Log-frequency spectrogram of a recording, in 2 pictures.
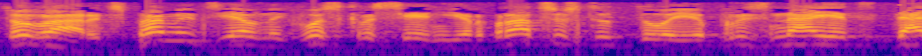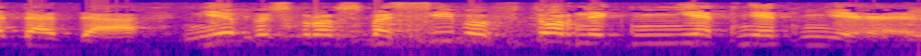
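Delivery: hammed-up fake Russian babble; mock Russian gibberish. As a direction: play a Russian comrade on the phone. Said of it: "stay there in the Kremlin".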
